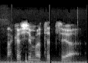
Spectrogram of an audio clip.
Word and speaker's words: Nakashima Tetsuya: Nakashima Tetsuya.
